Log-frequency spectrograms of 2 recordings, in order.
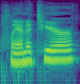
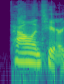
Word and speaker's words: Palantir: like Peter Thiel, who owns what's it called, Planeteer? I always forget how to pronounce it. Palantir, yes.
